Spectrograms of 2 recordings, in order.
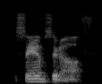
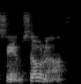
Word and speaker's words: Samsonov: And as I've found out that for a lot of the Russian names, you're supposed to put the accent on the middle syllable. That's how they say it. Okay. But when they come over here, it's just, you know, like the great Sergei Samsonov, or Samsonov, as Chuck would call him.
